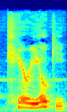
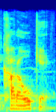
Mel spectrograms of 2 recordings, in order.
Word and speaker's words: karaoke: word karaoke before but if i say karaoke to japanese people they have no idea what I'm saying the correct pronunciation I can't even say the word pronunciation properly but the correct pronunciation of the word karaoke in Japanese would be kataoka and what we're doing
